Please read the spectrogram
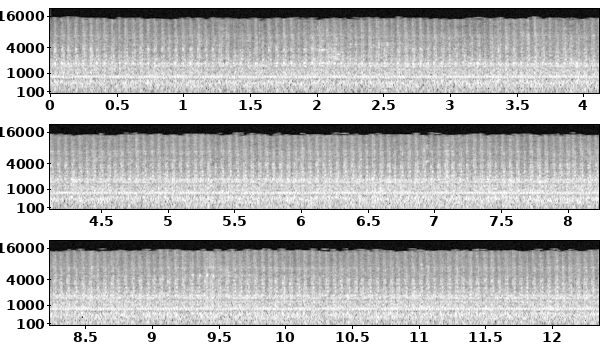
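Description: Faint steady hiss of the recording with a thin, unchanging tone running through it; nothing else happens.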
